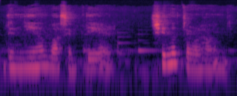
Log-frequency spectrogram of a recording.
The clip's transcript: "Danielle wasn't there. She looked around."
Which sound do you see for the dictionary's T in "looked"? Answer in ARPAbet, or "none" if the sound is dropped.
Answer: T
